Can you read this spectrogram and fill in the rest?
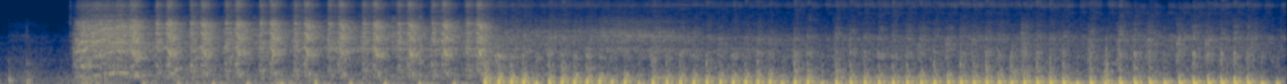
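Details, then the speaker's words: Killer Bee scooter stored over a year, started by arcing the starter solenoid: brief cranking then a small single settles into a steady, even popping idle with no misfires; starts and runs well. "Oh yeah, the Killer Bee is alive. I mean, I didn't doubt it would, but it's alive."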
